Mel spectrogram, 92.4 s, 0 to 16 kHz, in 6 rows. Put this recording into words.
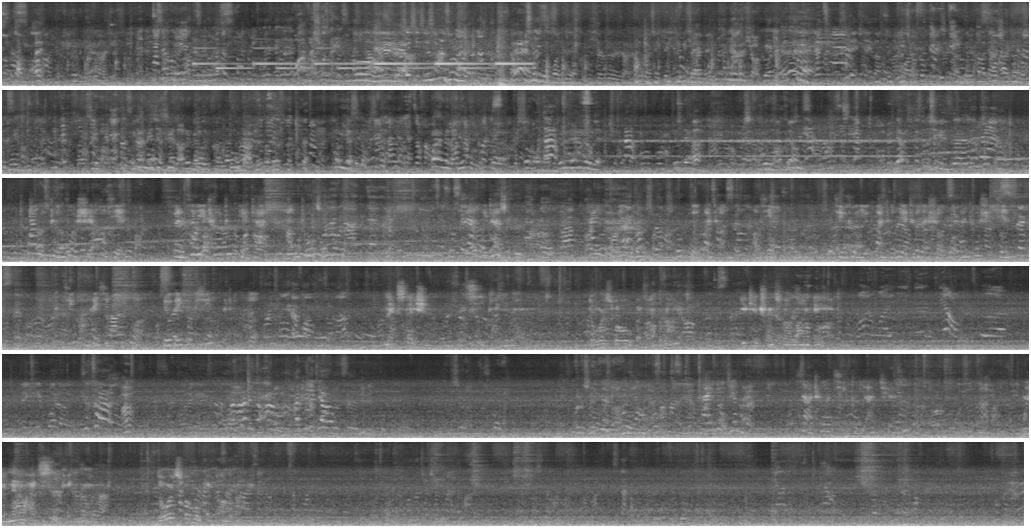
The elderly and children, from Wujiaochang station to Siping Road station, Binaural recording, Zoom H6+ Soundman OKM II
